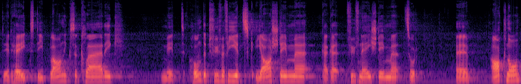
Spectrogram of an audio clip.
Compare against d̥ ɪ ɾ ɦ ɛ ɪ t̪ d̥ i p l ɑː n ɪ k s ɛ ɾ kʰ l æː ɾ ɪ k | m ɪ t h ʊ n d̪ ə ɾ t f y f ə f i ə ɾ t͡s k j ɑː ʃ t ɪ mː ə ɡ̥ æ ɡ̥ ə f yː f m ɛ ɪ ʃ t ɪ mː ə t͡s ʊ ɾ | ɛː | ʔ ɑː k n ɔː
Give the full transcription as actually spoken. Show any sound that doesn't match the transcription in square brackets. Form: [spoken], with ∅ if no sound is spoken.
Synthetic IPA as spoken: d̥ ɪ ɾ ɦ ɛ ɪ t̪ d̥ i p l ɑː n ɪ k s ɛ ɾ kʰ l æː ɾ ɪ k | m ɪ t h ʊ n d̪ ə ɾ t f y f ə f i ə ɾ t͡s k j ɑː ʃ t ɪ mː ə ɡ̥ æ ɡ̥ ə f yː f [n] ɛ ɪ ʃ t ɪ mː ə t͡s ʊ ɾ | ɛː | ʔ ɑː k n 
